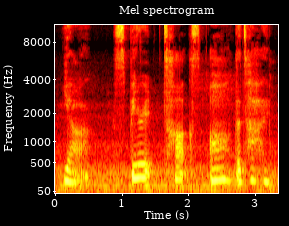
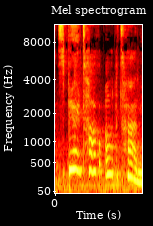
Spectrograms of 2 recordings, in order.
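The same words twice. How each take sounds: First: Slow and soft, leaning on spirit; slow drawn-out statement. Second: Spirit thrown up high, falling to the end; high emphatic repeat. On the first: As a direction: let it sink in slowly, hushed. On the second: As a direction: pitch it up, hammer spirit home. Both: Acted. Repeating phrase in different ways.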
